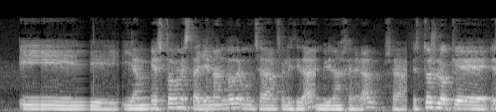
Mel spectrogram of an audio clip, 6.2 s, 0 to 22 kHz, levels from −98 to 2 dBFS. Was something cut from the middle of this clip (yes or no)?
yes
